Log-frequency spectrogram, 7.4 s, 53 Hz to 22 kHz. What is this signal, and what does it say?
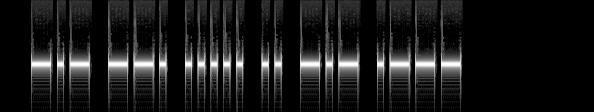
Morse code, heard as a keyed tone, about 15 wpm, 700 Hz. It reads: KG5IKJ
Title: USA Call Signs - 6 Characters - Repeated 2x - 15wpm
